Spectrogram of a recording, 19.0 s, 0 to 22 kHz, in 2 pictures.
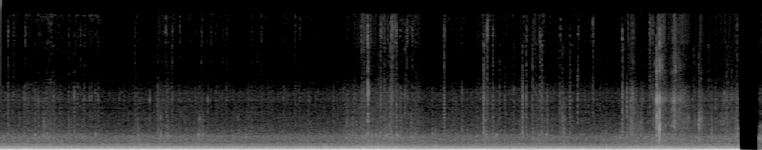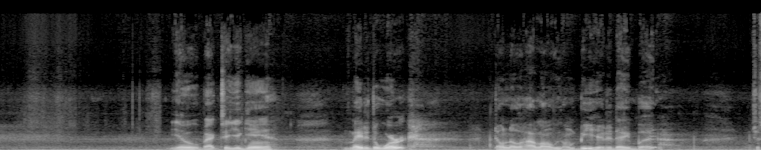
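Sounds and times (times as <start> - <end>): car engine and road noise: 0.0 - 9.2.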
